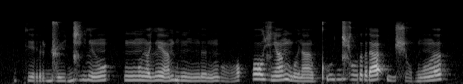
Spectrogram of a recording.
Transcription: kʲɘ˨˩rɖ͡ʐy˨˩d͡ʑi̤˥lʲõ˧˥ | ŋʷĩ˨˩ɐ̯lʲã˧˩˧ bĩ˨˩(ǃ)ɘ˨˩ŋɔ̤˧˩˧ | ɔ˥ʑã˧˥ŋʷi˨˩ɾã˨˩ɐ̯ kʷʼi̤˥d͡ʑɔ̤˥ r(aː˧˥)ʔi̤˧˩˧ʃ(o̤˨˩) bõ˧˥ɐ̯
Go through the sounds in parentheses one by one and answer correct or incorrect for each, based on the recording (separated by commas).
incorrect, incorrect, incorrect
